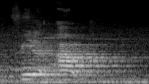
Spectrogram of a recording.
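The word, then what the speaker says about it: في الأرض: dhon dho ni dho maka kalau di sukun kembali fil ardhi tidak fil ardhi bibir harus maju kemudian rahang penuh udara fil ardhi dho dhi dhu bab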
